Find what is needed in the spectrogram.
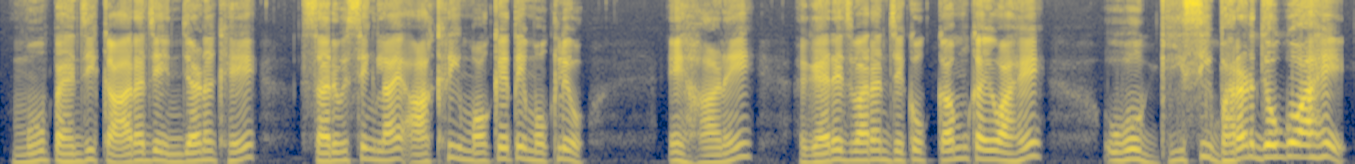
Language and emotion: Sindhi, disgusted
